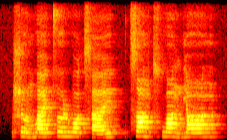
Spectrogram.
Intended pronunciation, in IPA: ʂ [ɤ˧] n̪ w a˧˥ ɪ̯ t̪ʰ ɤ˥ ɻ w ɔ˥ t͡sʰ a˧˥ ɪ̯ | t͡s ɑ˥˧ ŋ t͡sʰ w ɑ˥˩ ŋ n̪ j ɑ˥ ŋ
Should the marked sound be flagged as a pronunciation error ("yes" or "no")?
yes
